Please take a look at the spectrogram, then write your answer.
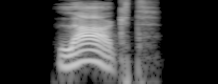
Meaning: second-person plural preterite of liegen
- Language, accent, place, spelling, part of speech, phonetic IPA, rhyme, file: German, Germany, Berlin, lagt, verb, [laːkt], -aːkt, De-lagt.ogg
